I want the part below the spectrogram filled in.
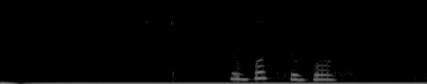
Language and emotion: Russian, sad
